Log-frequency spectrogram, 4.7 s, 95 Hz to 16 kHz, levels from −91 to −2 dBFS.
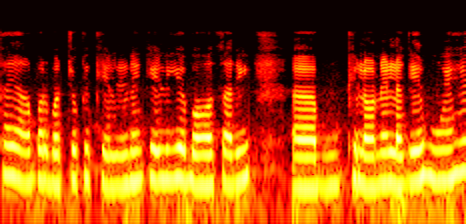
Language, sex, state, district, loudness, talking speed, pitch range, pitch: Hindi, female, Chhattisgarh, Bilaspur, -15 LUFS, 190 wpm, 230-265 Hz, 250 Hz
